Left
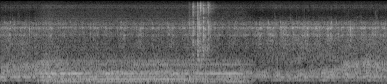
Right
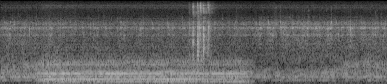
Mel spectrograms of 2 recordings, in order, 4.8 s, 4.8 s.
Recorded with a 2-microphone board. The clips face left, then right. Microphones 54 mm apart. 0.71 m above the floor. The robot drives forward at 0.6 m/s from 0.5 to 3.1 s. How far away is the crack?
About 1.4 m.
